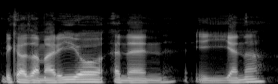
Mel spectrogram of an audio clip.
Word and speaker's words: llena: Well, both of those sound like a Y. Llena, and amarillo. No, but it's a double L. The way you spell it. Yeah. So they're both double L's, and they both do the Y sound, right?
